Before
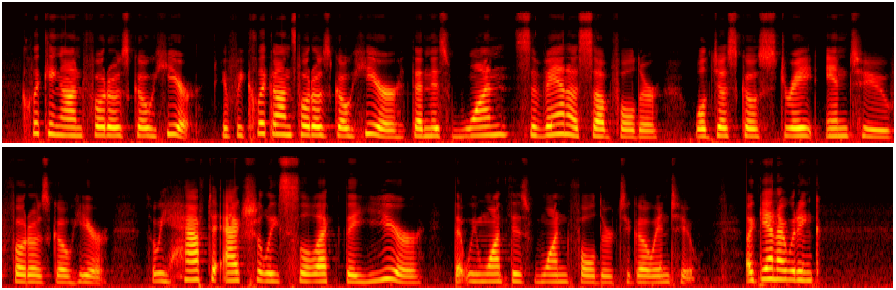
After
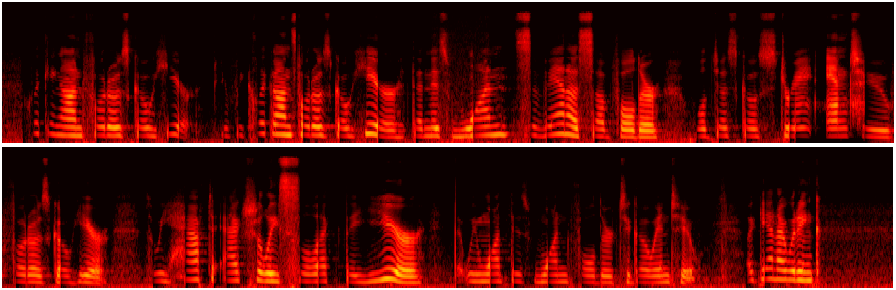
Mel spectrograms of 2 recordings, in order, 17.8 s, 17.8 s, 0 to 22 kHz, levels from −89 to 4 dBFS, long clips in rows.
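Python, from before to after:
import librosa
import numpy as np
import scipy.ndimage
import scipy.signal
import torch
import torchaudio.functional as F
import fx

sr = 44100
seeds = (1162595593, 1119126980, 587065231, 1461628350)

y = fx.highpass_res(x, sr, hz=1100.0, q=4.9, at=(7.93, 8.63))
y = fx.auto_swell(y, sr, attack_ms=590.0)
y = fx.dmg_noise_colour(y, sr, seeds[0], colour='pink', level_db=-63.0, at=(4.28, 4.87), fade=0.02)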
